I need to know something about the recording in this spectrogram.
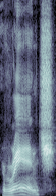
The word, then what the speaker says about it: wrench: Lemon, ایک لیمو نچوڑنا۔ Spellings of next word are WRENCH۔ Us word میں W سائلنٹ ہے، باقی 5 لیٹرز کی آواز کو ملا کر پڑھیں گے رینچ، رینچ۔ اگلے لفظ کے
